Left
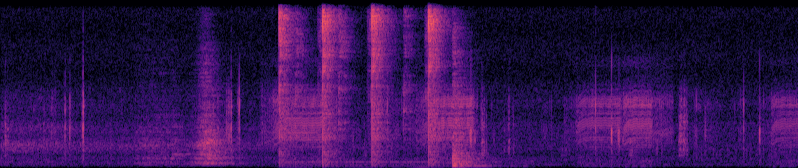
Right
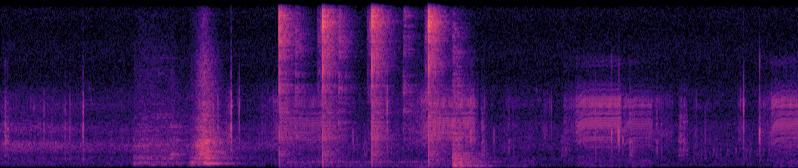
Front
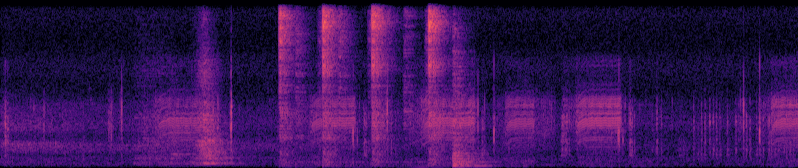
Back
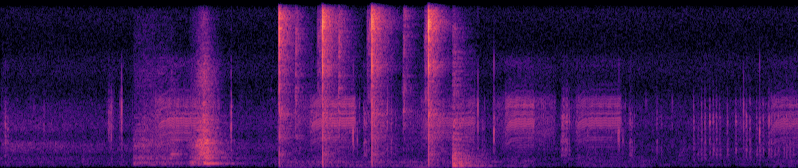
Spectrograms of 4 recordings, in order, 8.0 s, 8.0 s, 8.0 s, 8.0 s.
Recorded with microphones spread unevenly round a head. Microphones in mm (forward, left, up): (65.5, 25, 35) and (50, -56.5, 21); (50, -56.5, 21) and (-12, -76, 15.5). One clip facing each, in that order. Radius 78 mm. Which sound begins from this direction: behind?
Scissors, at 2.8 s.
